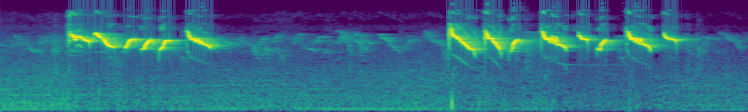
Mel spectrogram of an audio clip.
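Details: Caged white-eye singing in gacor style, a lure for training captive birds: two long runs of sharp, high, falling whistled notes delivered in fast succession, with a short silent stretch between them.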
